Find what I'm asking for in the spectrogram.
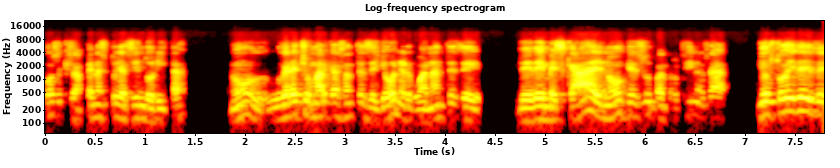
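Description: The recording is dry and close, with no echo. A man talks at a fairly quick pace. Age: 40s. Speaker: rapper. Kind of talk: casual chat. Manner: talkative.

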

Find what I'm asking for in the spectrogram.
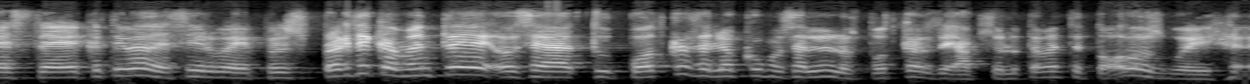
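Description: In a Mexican accent, a man talks at a fairly quick pace with a raised, projected voice. His tone is bright and sharp, his pitch high, with ordinary pitch variation. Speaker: podcast host. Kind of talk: casual chat.

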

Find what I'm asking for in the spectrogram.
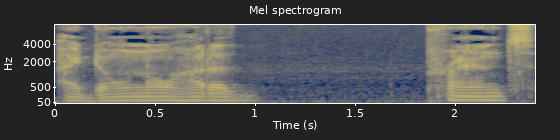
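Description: At a fairly slow pace, a man talks with a fairly low pitch. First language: not English. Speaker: barber and online reseller podcaster. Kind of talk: solo podcast monologue. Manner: halting, many repetitions.

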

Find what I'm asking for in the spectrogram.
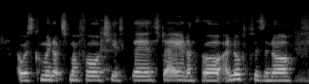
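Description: A medium-pitched woman with a Cheshire accent. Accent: northern English (Cheshire). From northern England, Macclesfield. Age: 40s. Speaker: hospital communications worker and fitness client. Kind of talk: casual interview.

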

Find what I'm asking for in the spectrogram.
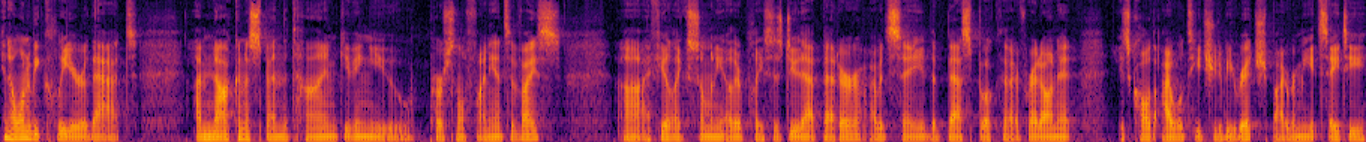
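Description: A man with a fairly low voice and a bright, sharp tone talks at a fairly quick pace with fairly even intonation, captured in a very clean recording with a silent background. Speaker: podcast host. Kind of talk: solo podcast monologue. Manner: reserved, quiet.

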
